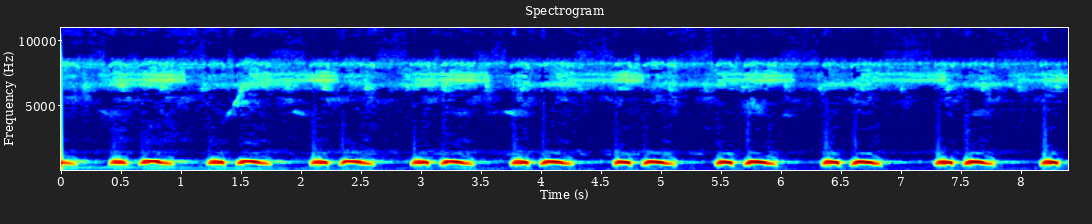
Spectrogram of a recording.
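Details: Spotted dove used as a lure for wild doves: low cooing notes in close pairs, repeated steadily about every half second with brief gaps, over a faint low hum.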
